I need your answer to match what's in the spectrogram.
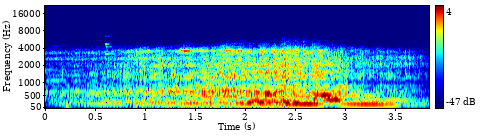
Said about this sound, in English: It was 11:30 p.m. when the big plane slowly glided down out of the clear starlit sky.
